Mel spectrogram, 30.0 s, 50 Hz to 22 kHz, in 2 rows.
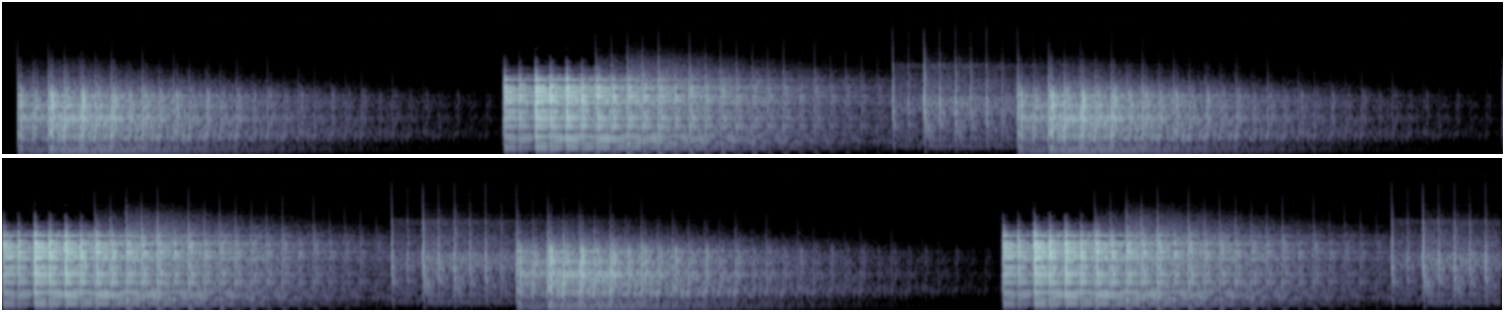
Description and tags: Dub Stabs E min 96Bpm
96Bpm, Deep, Dub, Techno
